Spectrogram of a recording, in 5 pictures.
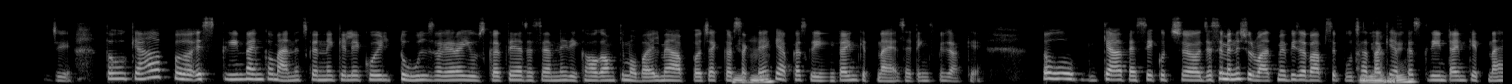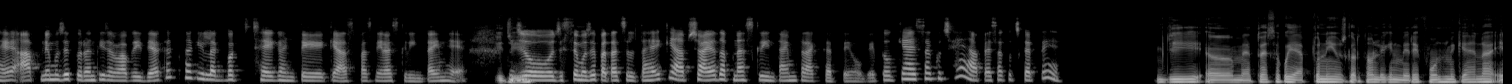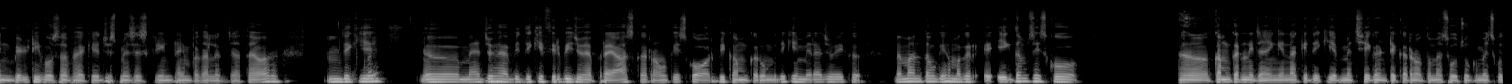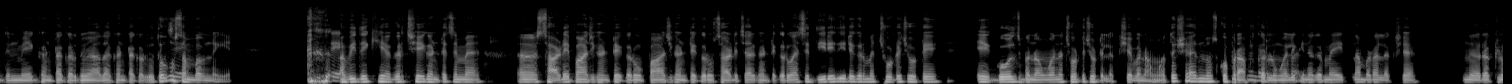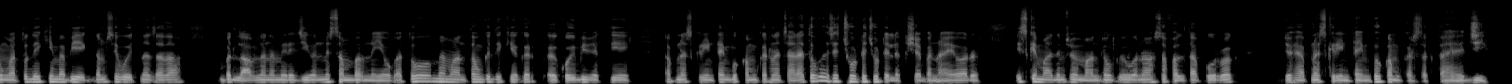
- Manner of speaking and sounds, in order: in English: "स्क्रीन टाइम"; in English: "मैनेज"; in English: "टूल्स"; in English: "यूज़"; in English: "स्क्रीन टाइम"; in English: "स्क्रीन टाइम"; in English: "स्क्रीन टाइम"; in English: "स्क्रीन टाइम ट्रैक"; in English: "ऐप"; in English: "यूज़"; in English: "इनबिल्ट"; in English: "स्क्रीन टाइम"; cough; in English: "गोल्स"; in English: "स्क्रीन टाइम"; in English: "स्क्रीन टाइम"
- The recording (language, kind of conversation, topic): Hindi, podcast, आप स्क्रीन पर बिताए समय को कैसे प्रबंधित करते हैं?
